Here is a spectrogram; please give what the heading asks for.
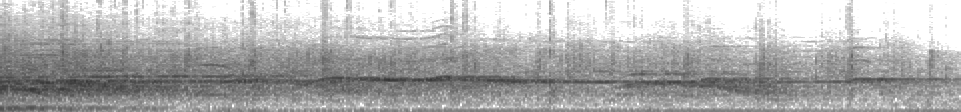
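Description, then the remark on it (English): A large crowd claps and cheers steadily for several seconds, a dense wash of applause with shouts and whoops mixed in, everyone responding together. “And if you can clap your hands and scream, the power of God is upon you.”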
